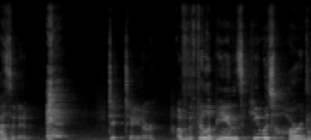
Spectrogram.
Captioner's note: coughs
